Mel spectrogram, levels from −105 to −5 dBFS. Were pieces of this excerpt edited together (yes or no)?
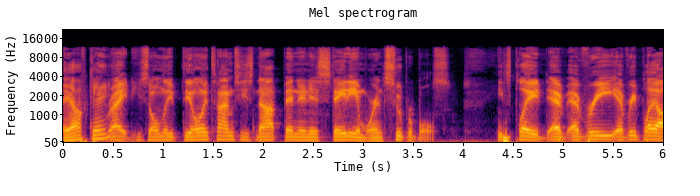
yes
